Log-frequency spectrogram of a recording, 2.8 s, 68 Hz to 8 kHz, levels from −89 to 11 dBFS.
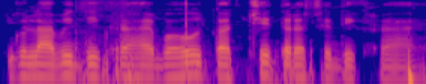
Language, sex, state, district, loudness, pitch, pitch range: Hindi, male, Chhattisgarh, Balrampur, -33 LUFS, 105 Hz, 100-110 Hz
